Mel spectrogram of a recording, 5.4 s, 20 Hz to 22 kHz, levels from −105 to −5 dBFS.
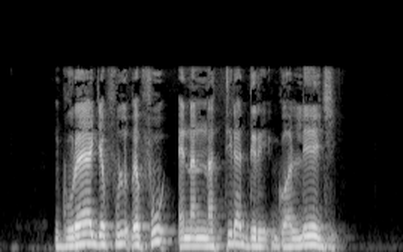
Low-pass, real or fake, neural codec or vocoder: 7.2 kHz; real; none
